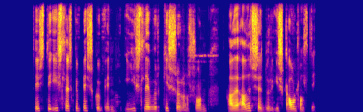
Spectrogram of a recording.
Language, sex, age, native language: Icelandic, male, 30-39, Icelandic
